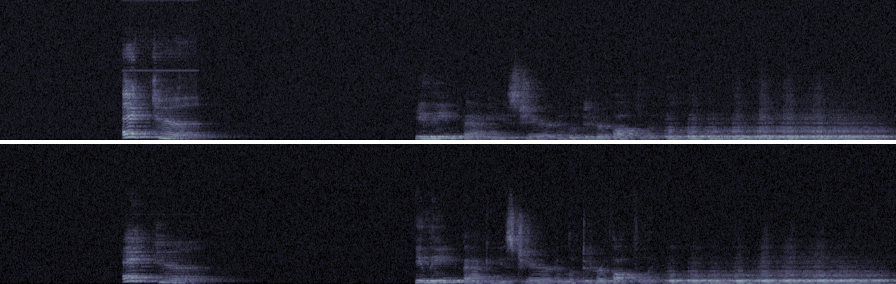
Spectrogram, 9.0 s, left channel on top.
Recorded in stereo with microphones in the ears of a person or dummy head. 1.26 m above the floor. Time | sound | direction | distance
1.2 | a child speaking | 55° left (ahead or behind) | 1.8 m
4.2 | a woman speaking | 85° right | 3.5 m
6.6 | laughter | 40° left (ahead or behind) | 6 m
